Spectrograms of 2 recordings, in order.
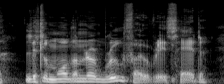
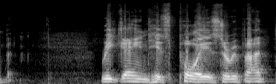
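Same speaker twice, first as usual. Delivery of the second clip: ordinary delivery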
